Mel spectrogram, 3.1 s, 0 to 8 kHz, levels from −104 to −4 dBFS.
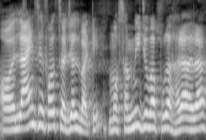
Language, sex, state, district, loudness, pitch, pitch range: Bhojpuri, female, Uttar Pradesh, Ghazipur, -18 LUFS, 265 Hz, 240-285 Hz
